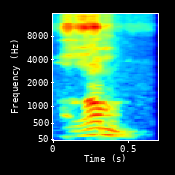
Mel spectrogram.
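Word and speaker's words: غم: It's not gum. Gum is camel ka gum, jaise kagaz chipkate hain. It's definitely not that gum. It's pronounced right from the throat. Something close to gham. Yeah, sir, there is nukta under G. Yeah, it sounds like G, but it's not G. It's an Urdu pronunciation here. Gham hai.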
